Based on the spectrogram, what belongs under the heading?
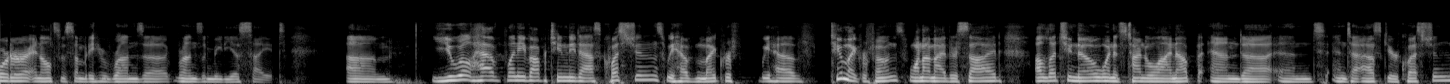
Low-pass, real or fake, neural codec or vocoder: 7.2 kHz; fake; codec, 16 kHz, 4 kbps, X-Codec, HuBERT features, trained on general audio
